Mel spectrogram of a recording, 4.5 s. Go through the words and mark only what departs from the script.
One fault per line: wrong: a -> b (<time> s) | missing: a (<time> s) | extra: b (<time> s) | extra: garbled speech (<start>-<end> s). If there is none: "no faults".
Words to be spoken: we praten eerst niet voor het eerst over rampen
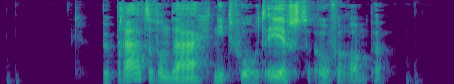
wrong: eerst -> vandaag (1.6 s)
